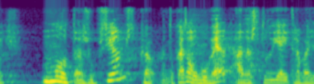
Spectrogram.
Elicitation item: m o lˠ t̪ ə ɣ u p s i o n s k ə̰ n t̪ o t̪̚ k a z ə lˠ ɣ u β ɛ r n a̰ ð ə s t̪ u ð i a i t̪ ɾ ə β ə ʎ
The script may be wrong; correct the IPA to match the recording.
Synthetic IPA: m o lˠ t̪ ə z u p s i o n s k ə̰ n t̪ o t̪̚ k a z ə lˠ ɣ u β ɛ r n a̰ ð ə s t̪ u ð i a i t̪ ɾ ə β ə ʎ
